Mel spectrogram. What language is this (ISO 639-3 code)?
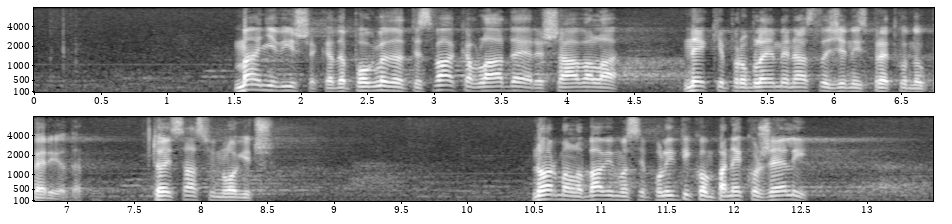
srp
